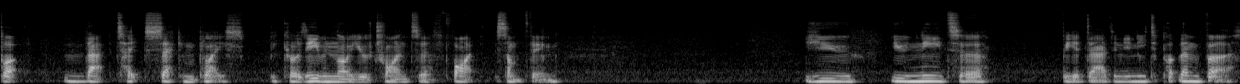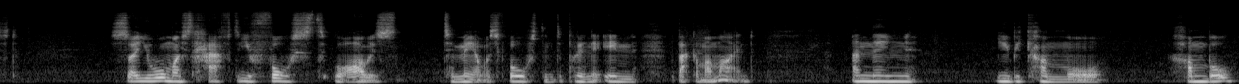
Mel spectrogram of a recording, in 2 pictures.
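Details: Lifelong stuttering (stammering) in an adult man, present since childhood, with repetitions in this stretch.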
